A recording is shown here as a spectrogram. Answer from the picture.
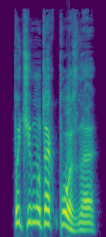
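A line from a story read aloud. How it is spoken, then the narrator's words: Indignant question. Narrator (Russian): возмущенно спросила Оля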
